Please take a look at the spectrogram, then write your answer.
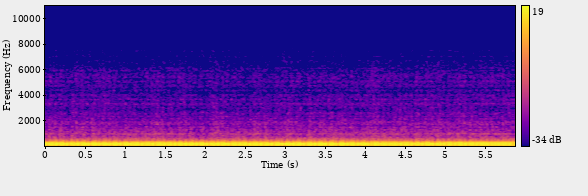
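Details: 2005 Honda CBR600RR after dead battery recharged and refitted, warming up after sitting: steady, even four-cylinder idle with smooth low beat, no knocks or misses; normal warm-up idle.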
